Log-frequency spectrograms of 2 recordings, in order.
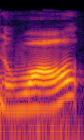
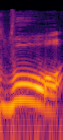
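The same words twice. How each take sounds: First: It is said in an American accent. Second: It is said in a British accent. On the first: "영국식 발음은 wall 아니고" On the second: "영국식 발음은"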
